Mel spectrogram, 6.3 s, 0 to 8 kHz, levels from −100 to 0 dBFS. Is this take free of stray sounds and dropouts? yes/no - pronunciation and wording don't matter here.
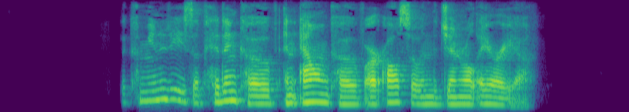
yes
